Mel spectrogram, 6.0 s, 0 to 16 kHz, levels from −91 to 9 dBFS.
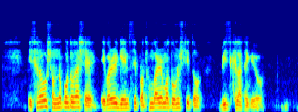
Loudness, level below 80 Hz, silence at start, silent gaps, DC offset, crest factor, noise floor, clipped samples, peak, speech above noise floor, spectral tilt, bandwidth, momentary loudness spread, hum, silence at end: -15 LUFS; -56 dBFS; 0.55 s; none; under 0.1%; 14 dB; -51 dBFS; under 0.1%; -2 dBFS; 37 dB; -10 dB/octave; 4.6 kHz; 10 LU; none; 0.2 s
